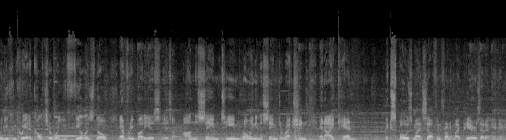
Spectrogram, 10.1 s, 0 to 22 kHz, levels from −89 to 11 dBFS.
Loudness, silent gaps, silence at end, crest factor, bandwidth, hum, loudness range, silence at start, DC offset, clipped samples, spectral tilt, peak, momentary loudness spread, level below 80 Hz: -23 LUFS; none; 0 s; 16 dB; 16.5 kHz; none; 1 LU; 0 s; under 0.1%; under 0.1%; -4.5 dB/octave; -6 dBFS; 6 LU; -44 dBFS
